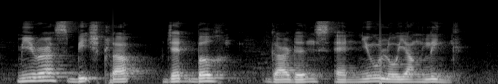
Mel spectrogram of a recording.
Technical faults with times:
1.11 repeated buffer
3.80 repeated buffer

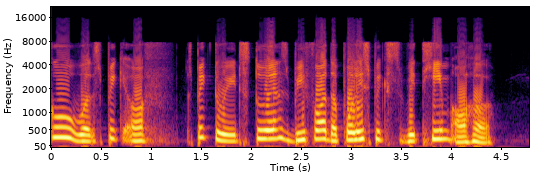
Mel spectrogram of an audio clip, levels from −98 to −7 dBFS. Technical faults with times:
0.00-4.78 hard clipping

